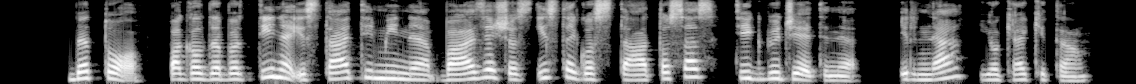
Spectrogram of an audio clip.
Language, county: Lithuanian, Vilnius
